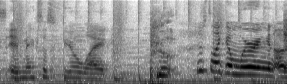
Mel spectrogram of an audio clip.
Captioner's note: gag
